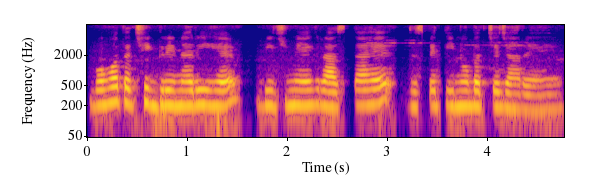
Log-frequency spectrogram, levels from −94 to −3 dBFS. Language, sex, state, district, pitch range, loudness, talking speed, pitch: Hindi, female, Maharashtra, Mumbai Suburban, 190-205 Hz, -17 LUFS, 200 wpm, 200 Hz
